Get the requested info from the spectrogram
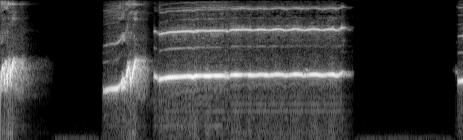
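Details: Orca calls: a short bright squeal, a rising chirp, then a long, steady, flute-like whistle with strong overtones held for two seconds before silence.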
